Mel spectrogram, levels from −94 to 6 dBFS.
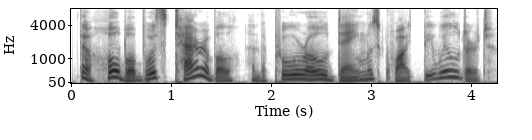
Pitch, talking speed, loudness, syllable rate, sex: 165 Hz, 170 wpm, -19 LUFS, 4.8 syllables/s, male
